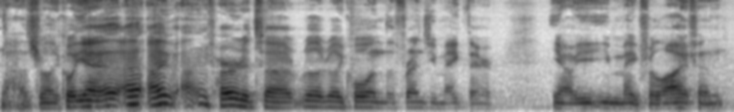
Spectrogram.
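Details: Stuttering in an adult man who identifies as a person who stutters; audible word and part-word repetitions.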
